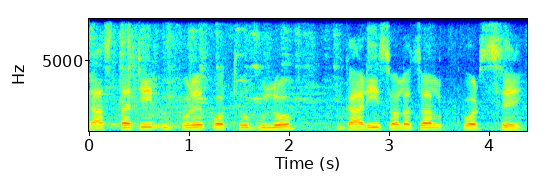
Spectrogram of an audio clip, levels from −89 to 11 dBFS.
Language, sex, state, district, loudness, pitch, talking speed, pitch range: Bengali, male, West Bengal, Cooch Behar, -18 LUFS, 145 Hz, 80 wpm, 135-155 Hz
